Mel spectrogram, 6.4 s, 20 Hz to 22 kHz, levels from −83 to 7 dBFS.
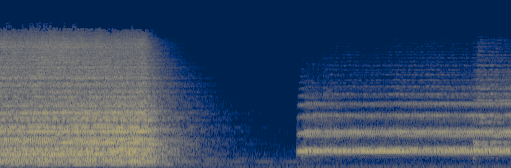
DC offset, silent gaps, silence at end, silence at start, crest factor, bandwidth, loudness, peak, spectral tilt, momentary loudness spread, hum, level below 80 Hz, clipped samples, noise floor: under 0.1%; none; 0 s; 0 s; 16 dB; 12.5 kHz; -21 LUFS; -6 dBFS; -3 dB/octave; 12 LU; none; -58 dBFS; under 0.1%; -60 dBFS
